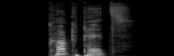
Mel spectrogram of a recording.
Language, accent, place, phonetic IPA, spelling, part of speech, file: German, Germany, Berlin, [ˈkɔkpɪt͡s], Cockpits, noun, De-Cockpits.ogg
- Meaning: 1. genitive singular of Cockpit 2. plural of Cockpit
